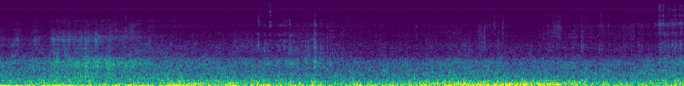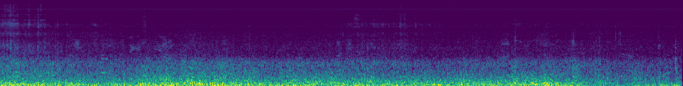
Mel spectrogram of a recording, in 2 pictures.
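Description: Wind rushes steadily outdoors.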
